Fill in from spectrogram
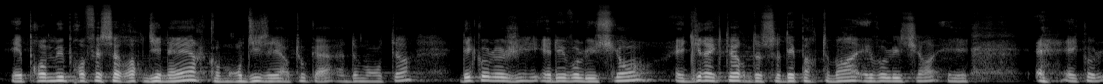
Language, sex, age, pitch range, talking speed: French, male, 60-79, 150-185 Hz, 135 wpm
